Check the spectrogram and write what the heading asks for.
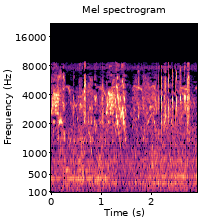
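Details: Budgerigars chattering in a breeding-stimulation recording: scratchy high warbles early on, then a fast series of short clicking chirps toward the end.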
